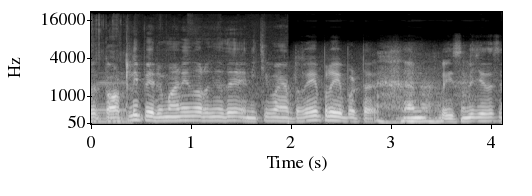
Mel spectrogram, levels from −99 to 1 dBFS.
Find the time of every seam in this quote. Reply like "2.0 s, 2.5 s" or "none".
none

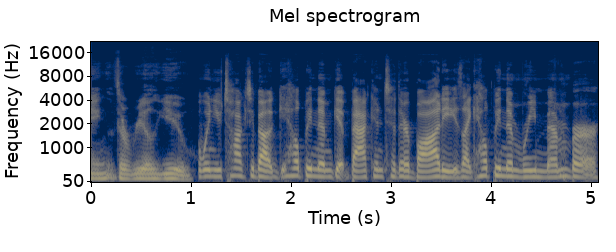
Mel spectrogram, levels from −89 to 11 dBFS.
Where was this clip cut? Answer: 1.1 s

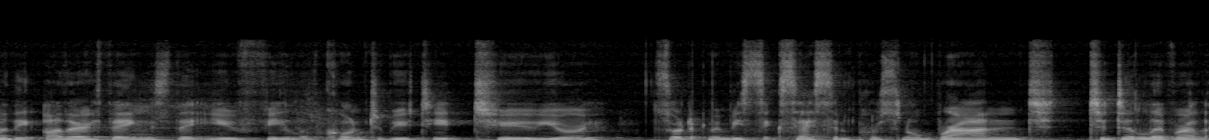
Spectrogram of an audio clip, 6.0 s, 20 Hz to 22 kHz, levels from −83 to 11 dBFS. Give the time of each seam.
none

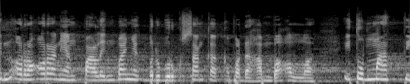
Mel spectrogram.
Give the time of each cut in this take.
none

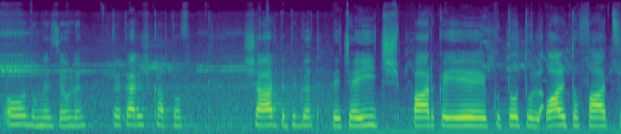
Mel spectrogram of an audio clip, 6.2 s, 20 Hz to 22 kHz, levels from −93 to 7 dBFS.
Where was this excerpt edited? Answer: 3.3 s, 5.4 s

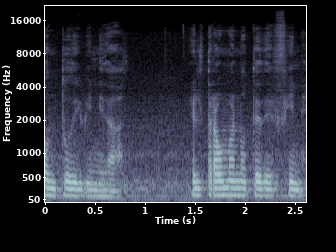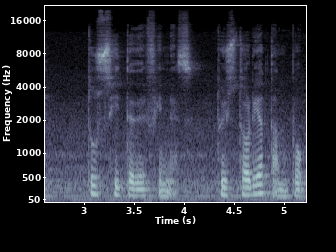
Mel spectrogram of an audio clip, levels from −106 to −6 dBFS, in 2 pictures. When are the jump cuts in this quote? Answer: none

